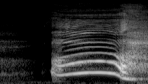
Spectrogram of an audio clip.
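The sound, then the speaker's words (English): A loud, drawn-out yawn begins abruptly after a brief quiet moment, a voiced, moaning sound held for about a second before its pitch drops away at the end. “That's a yawn, not an orgasm.”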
